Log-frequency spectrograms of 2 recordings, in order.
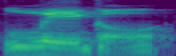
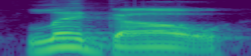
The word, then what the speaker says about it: legal: weren't calling him Lauren the L is also quirky because it's often pronounced as a w like in the word legal well it looks like it should be pronounced legal but it's actually Lego another example is Brazil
